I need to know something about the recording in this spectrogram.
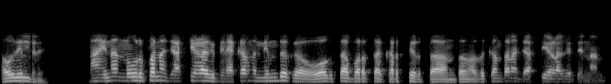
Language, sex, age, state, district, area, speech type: Kannada, male, 18-30, Karnataka, Koppal, rural, conversation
